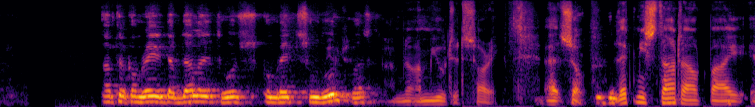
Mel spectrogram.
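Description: An older man speaks calmly and steadily over an online call.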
